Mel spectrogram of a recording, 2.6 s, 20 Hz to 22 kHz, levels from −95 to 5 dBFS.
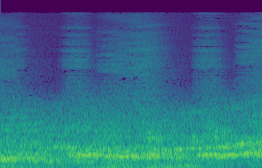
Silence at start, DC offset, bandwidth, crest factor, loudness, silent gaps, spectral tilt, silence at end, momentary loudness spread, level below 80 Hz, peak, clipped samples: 0 s; under 0.1%; 16 kHz; 12 dB; -21 LUFS; none; -7 dB/octave; 0 s; 4 LU; -34 dBFS; -8 dBFS; under 0.1%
